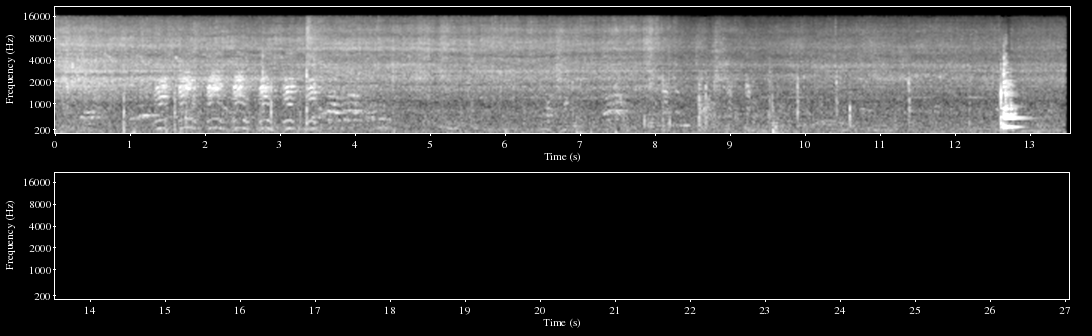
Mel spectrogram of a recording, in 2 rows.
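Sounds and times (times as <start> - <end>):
curry sizzling and bubbling in pot: 0.0 - 13.5.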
